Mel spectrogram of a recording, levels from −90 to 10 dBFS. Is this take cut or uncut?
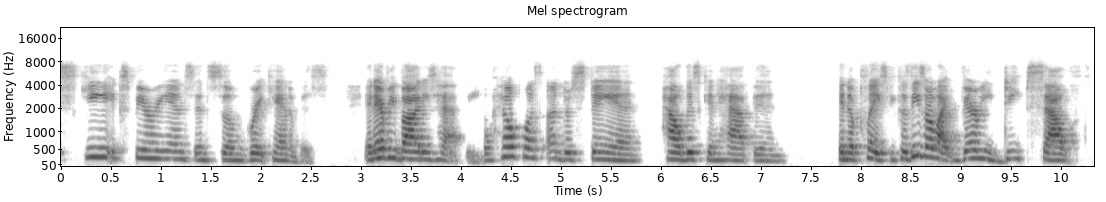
cut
